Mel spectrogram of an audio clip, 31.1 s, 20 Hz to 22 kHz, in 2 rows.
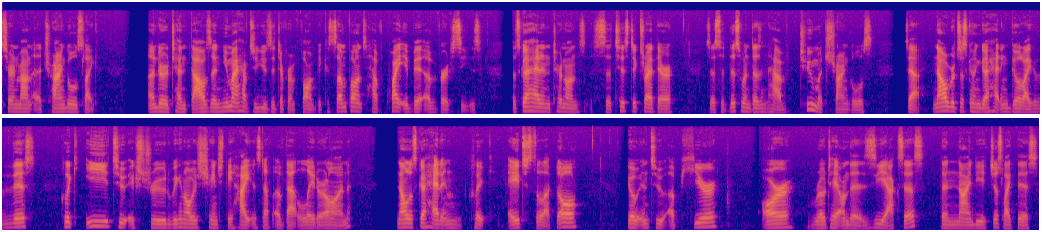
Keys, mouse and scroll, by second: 0.3 scroll up 2, 1.1 click, 3.4 click, 5.5 click, 6.6-9.4 drag, 10.0-11.0 scroll down 4, 11.0 a, 11.6-13.3 middle drag, 13.3-13.7 scroll up 2, 13.7 middle click, 14.1-14.5 scroll down 1, 14.6-15.7 middle drag, 15.7 click, 16.4 e, 19.0 middle click, 19.4-19.9 scroll down 4, 19.9-21.1 middle drag, 21.1 click, 23.1 a, 24.7 click, 25.3-25.8 scroll down 5, 26.0-27.0 shift+middle drag, 27.0 r.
